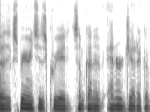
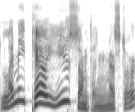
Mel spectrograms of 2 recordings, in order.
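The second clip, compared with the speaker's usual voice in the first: very high, swooping, sassy character voice; 12 semitones higher than usual. Switching between made-up science characters, now the sassy scientist voice. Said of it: "Is this the sassy scientist coming in?".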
